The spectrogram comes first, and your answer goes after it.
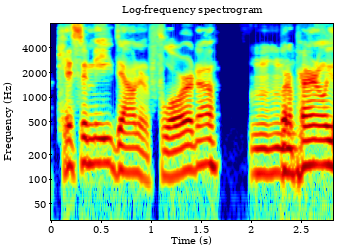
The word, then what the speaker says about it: Kissimmee: Just like you and I would call it Kissimmee down in Florida, but apparently the locals call it Kissimmee.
